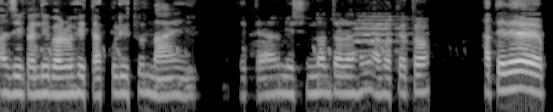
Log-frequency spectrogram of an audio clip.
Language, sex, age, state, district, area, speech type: Assamese, female, 60+, Assam, Udalguri, rural, spontaneous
